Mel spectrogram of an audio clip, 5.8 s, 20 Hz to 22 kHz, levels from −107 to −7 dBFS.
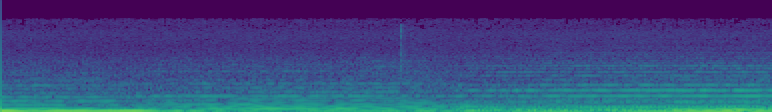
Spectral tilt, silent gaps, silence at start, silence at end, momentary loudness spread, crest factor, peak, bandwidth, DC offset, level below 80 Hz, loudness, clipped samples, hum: -8.5 dB/octave; none; 0 s; 0 s; 11 LU; 12 dB; -24 dBFS; 7 kHz; under 0.1%; -38 dBFS; -40 LUFS; under 0.1%; none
